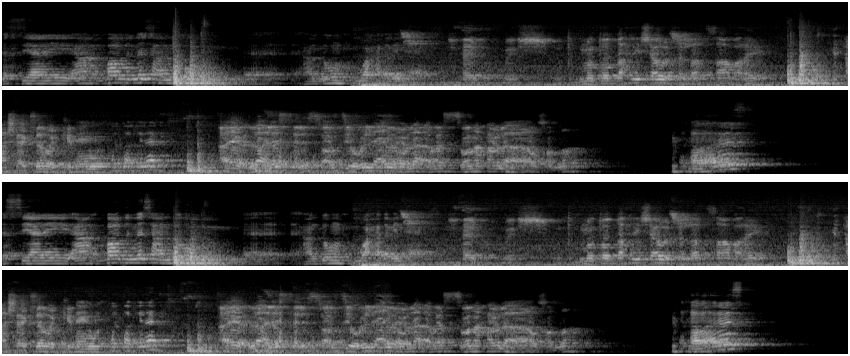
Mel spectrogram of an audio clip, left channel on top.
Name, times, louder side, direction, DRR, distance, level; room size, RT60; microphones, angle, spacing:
voice 1, 0.0-4.2 9.2-10.1 15.2-15.9, right 2 dB, 80° right, 4 dB, 2.6 m, -29 dB
sound 1, 1.7-2.3 7.9-8.4 10.3-10.6 11.0-11.3, left 1 dB, 75° left, 2.1 m, -24 dB
sound 2, 3.5-12.4, right 1 dB, 20° right, 3.5 m, -38 dB
voice 2, 4.5-7.6 8.2-9.2 10.6-14.2, right 1 dB, 5° left, -1 dB, 2.9 m, -29 dB
19.0 x 12.5 x 5.1 m, 0.89 s
head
